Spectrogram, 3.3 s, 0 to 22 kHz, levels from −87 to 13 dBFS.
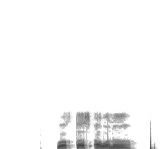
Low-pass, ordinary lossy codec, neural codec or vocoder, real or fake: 5.4 kHz; AAC, 48 kbps; none; real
